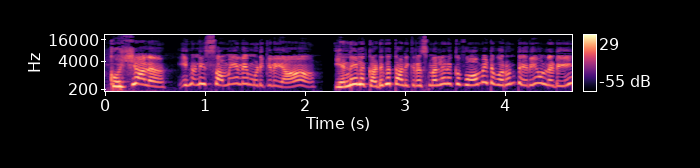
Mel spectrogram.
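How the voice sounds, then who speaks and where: A playful young woman in a cartoon teases her friend in rapid banter, voiced by a woman. The voice is very high, bright and sharp. It is recorded dry and close. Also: dry recording. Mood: teasing. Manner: teasing, fast banter. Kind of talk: cartoon voice acting.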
